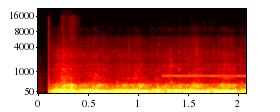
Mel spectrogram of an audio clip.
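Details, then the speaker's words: LS-swapped twin-turbo SN95 Mustang, Holley EFI, flex fuel, powerglide, after new driveshaft: idle problem probably due to unplugged radiator fan, now reconnected. Deep steady idle rumble with a faint constant whir joining as the fan spins; normal idle. "so just upon some mess around i found out that the fan came unplugged so now you can hear the fan ripping so uh that was probably the problem at idle"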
